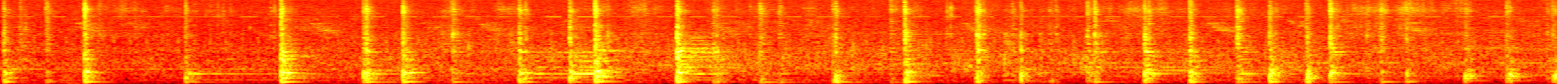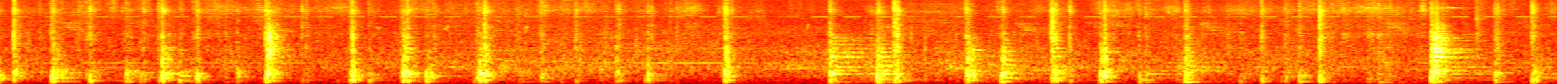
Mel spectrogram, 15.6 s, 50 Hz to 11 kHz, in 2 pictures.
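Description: Fingertips and fingernails of both hands tap and drum on the gold base of a large round hollow metal biscuit tin. A fast, uneven stream of short, hollow, woody-sounding knocks centres on a mid tone around 500 Hz. Each tap dies away almost at once.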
